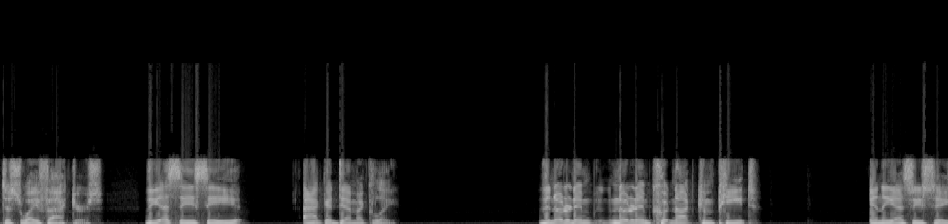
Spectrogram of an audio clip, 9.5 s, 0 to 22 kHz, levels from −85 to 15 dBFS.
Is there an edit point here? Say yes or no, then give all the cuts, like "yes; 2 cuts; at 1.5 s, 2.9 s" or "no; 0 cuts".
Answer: yes; 1 cut; at 1.4 s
